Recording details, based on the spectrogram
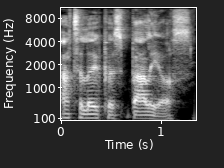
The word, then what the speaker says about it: Atelopus balios: It's called Atelopus balios. I'll keep talking. You find that. So it's spelled like eight lopus balios.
